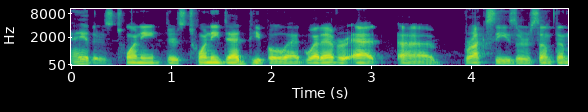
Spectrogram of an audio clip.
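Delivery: normal talking voice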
